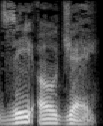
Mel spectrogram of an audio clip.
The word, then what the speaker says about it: Zojirushi: that I've ever seen is a company called Zojiruchi. It's Japanese. It's top of the line. Ours aren't, but theirs is. Let me spell it. Zojirushi.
